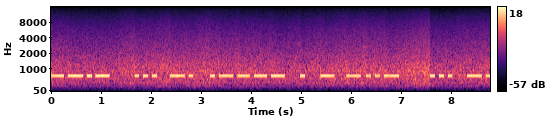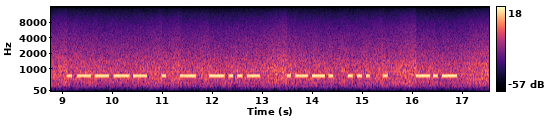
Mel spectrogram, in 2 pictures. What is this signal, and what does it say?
Morse code, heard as a keyed tone, hand-sent with a straight key, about 14 wpm, 690 Hz, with radio static and a narrow filter. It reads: … SN1ETX SN1ETX PSE K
